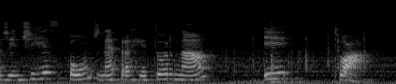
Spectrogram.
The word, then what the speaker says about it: et: E você, a gente responde, né, para retornar, et toi. Esse E do francês, importante, a gente sempre vai escrever com um T e a gente nunca vai pronunciar esse T. Então, a pronúncia aqui é E.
